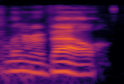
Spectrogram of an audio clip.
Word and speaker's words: Laravel: you say it Taylor larel okay come on lar I think the emphasis is on the Vel like a lot of people say like larel but I think Taylor says larel Lar very subtle I've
